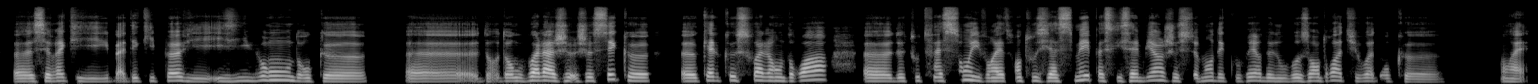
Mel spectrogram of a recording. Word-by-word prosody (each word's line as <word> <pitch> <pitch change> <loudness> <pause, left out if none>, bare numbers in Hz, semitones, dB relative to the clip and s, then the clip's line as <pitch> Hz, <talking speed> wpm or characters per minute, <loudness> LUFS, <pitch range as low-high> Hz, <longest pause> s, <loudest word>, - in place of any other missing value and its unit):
heu, 140 +1 +1
c'est 145 +2 +5
vrai 165 +2 +2
qui, 140 -2 -6
bah, 145 - -1
dès 150 0 -5
qu'ils 160 +3 -8
peuvent, 175 +2 +2
ils 150 - -7 0.2
ils 145 +3 -5
y 165 - -7
vont, 195 +2 0
donc 150 -3 -5
heu, 135 -1 0 0.4
heu, 140 +1 -2
don - - -8
donc 155 0 -1
voilà, 180 -1 +7
je 165 +1 +3
je 170 - +1
sais 230 +8 +5
que, 165 -6 +1 0.3
heu, 155 0 +3
quel 180 -2 +3
que 190 +2 -2
soit 190 0 +3
l'endroit, 175 +6 +1 0.4
heu, 150 -1 +1
de 155 +1 -3
toute 155 +2 -8
façon, 170 +5 +3
ils 190 -4 +2
vont 155 0 -1
être 155 -2 +1
enthousiasmés 165 +4 +2
parce 160 -5 +1
qu'ils 160 -1 +1
aiment 165 -1 0
bien 190 +4 0
justement 160 +1 -2
découvrir 160 +2 -4
de 155 -1 -3
nouveaux 150 +2 -3
endroits, 165 +3 -1
tu 150 -2 -6
vois? 155 +1 -4
Donc 145 -2 -13
heu, 120 -2 -8 0.6
ouais. - - -2
155 Hz, 190 wpm, -24 LUFS, 145-175 Hz, 0.6 s, voilà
